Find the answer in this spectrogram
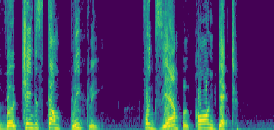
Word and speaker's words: conduct: If you stress on con and stress less on duct, it means the character. See, contact. You stress on con, less stress on duct, you get character. Conduct. So first syllable is stressed.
